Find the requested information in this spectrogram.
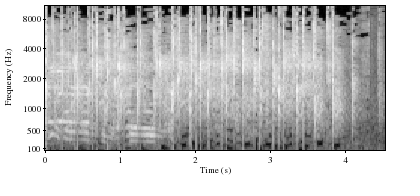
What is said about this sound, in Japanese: こちらの拍手聞こえましたか。 あ、ごめん、聞こえてないわ。 じゃあもう一回拍手しておきます。おめでとう。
